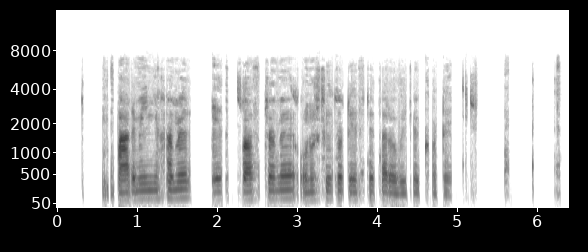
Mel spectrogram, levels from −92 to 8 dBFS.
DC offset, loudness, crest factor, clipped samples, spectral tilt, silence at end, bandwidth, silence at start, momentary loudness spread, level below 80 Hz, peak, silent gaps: under 0.1%; -29 LUFS; 26 dB; under 0.1%; -4.5 dB/octave; 0.1 s; 7.6 kHz; 0.55 s; 19 LU; -78 dBFS; -4 dBFS; 1.69-1.93 s, 2.15-2.25 s, 2.54-2.59 s, 4.55-4.60 s, 4.77-4.82 s, 4.95-5.07 s, 5.27-5.59 s, 5.68-6.21 s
